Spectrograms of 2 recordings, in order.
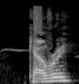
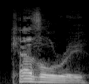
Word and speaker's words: cavalry: a horse a jockey Calvary Calvary no wrong cavalry cavalry ca va el ROI cavalry Natalie not like Calvary and I would say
